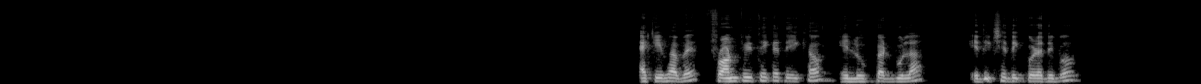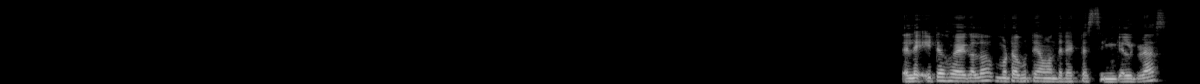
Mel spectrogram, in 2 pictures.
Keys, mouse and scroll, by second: 0.0-4.6 typing, 0.0 shift+middle click, 1.3 click, 2.1 click, 3.5 click, 5.0 Tab, 5.2 middle click, 5.7 Tab, 6.1-7.9 middle drag, 7.9 KP_1, 10.2 click, 10.9 alt+z, 12.1 b, 12.2 drag, 12.4 scroll up 2, 12.8-13.1 shift+middle drag, 13.1 shift+click, 13.4 alt+a, 13.5 b, 13.9 click, 14.3 alt+shift+middle click, 14.8 alt+a, 14.9 b, 15.4 click, 15.6 alt+a, 15.7 b, 16.2 click, 17.0 alt+a, 17.1 b, 17.1 drag, 17.6 click, 18.3 alt+a, 18.4 b, 18.4 drag, 18.8 click, 19.0 Tab, 19.2 alt+z, 19.9-22.7 middle drag, 22.9-24.0 shift+middle drag.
